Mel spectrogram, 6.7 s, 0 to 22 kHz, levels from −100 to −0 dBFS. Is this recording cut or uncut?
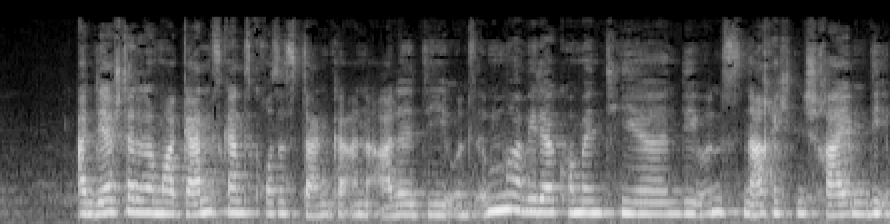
uncut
